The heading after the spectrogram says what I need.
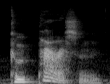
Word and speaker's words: comparison: comparison between the sizes if you listen to the word comparison you'll see that the second syllable is stressed the second syllable is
